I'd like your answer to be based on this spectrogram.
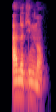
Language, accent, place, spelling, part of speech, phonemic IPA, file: French, France, Lyon, anodinement, adverb, /a.nɔ.din.mɑ̃/, LL-Q150 (fra)-anodinement.wav
- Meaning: 1. anodynely 2. trivially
